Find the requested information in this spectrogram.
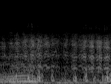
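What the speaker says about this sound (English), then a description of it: "I think over here I have sheep." Sheep bleat in the Minecraft video game, a few wavering calls layered over steady background game ambience, fairly close and moderately loud.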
